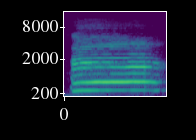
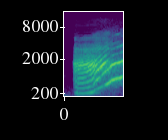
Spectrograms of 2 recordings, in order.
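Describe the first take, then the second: First: The pitch stays high and level. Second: The pitch rises like a surprised question. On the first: The speaker is calm and peaceful. "You said it was a calm tone" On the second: The speaker is confused or in disbelief. "So that's like the second tone sound"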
